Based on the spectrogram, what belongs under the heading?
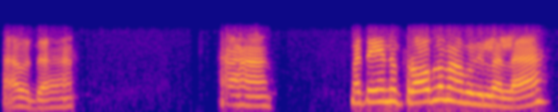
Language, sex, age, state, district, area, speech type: Kannada, female, 30-45, Karnataka, Dakshina Kannada, rural, conversation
